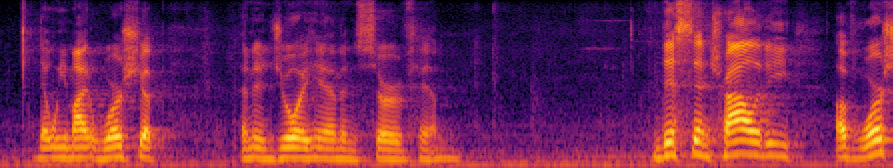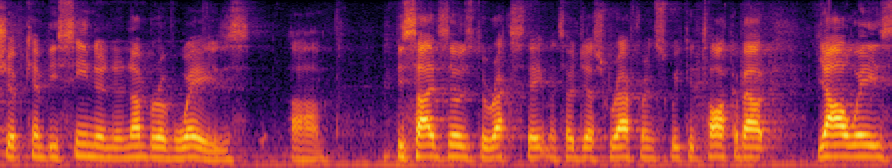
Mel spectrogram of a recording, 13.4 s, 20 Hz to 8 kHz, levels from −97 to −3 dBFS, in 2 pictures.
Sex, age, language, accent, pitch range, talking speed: male, 40-59, English, American, 130-160 Hz, 155 wpm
